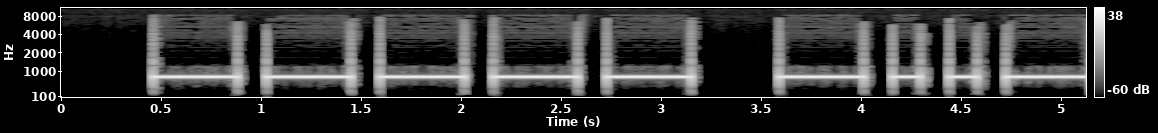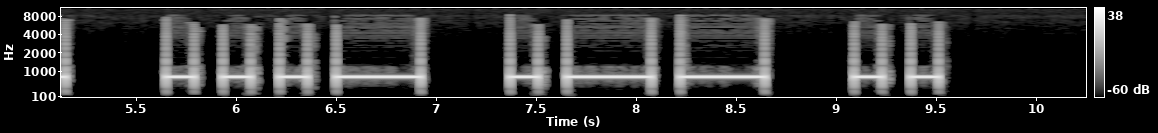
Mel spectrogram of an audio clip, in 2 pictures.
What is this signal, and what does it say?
Morse code, heard as a keyed tone, about 8 wpm, 800 Hz. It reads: 0XVWI
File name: 8wpm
